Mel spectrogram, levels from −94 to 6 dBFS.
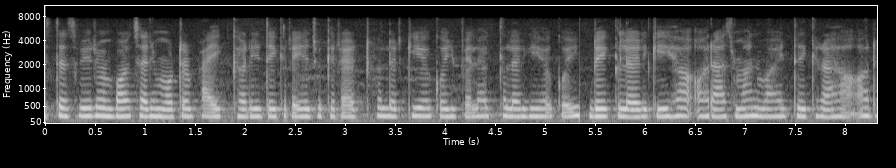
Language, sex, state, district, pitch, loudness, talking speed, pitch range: Hindi, female, Uttar Pradesh, Jyotiba Phule Nagar, 215 Hz, -16 LUFS, 245 wpm, 215-225 Hz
